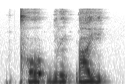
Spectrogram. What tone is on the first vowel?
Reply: low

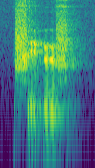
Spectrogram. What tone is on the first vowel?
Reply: rising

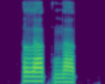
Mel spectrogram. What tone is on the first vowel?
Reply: high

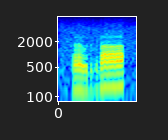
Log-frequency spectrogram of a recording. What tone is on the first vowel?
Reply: low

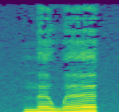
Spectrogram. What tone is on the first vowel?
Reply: low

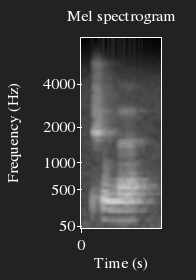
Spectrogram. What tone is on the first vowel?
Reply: low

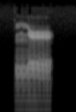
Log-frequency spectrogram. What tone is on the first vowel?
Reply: low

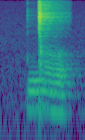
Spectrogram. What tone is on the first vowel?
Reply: low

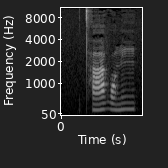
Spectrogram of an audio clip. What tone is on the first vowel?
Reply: rising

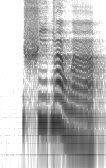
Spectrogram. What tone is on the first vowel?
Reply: high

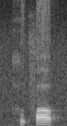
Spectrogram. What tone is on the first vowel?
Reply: low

